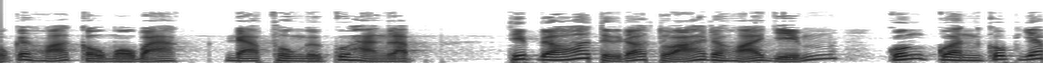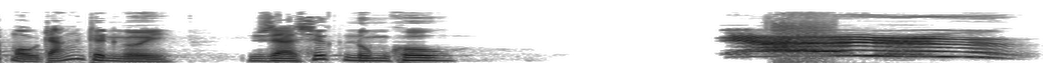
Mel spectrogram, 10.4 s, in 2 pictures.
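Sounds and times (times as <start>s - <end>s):
speech: 0.0s - 7.6s
beast-like roaring scream: 8.8s - 10.4s.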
